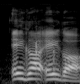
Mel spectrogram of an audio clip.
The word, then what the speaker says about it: agar agar: So how do you pronounce it? Agar agar, right?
